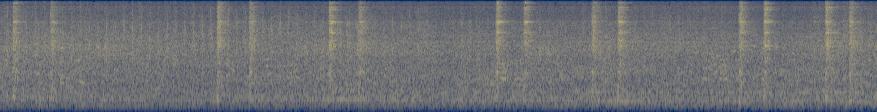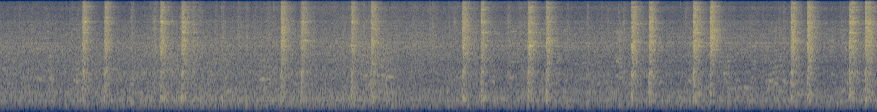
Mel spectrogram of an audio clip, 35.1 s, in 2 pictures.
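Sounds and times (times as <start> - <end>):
train coaches rumbling: 0.0 - 35.0
wheel clacks over rail joints: 0.1 - 11.0, 11.6 - 13.7.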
